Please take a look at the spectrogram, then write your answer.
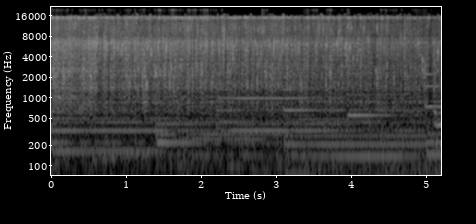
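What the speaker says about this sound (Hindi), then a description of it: "अब उसी तेल के अंदर जो है हम भिंडी को फ्राई करेंगे।" Chopped okra frying in leftover oil, a loud, constant crackling sizzle close up, steady and dense from start to finish with a faint hum beneath.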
